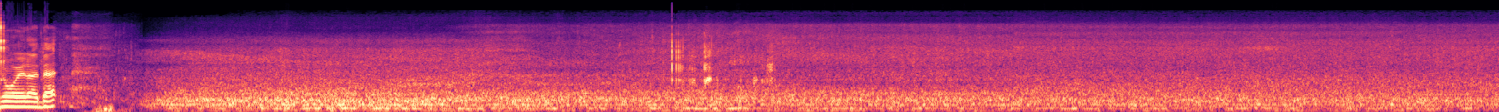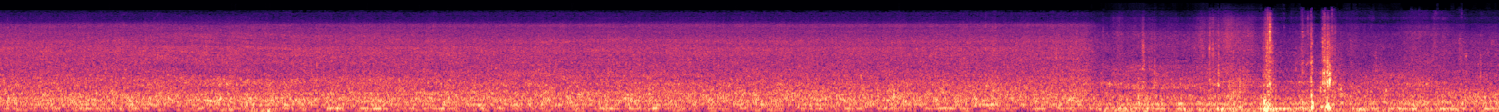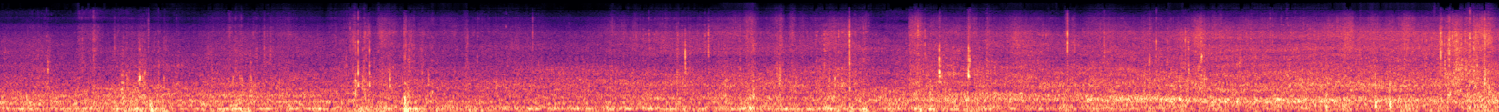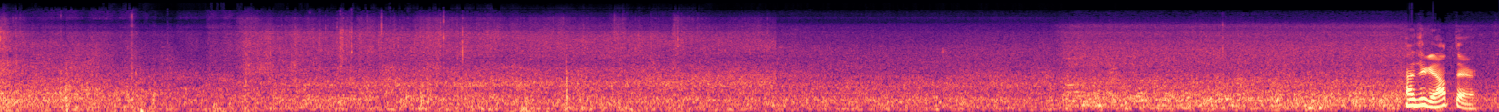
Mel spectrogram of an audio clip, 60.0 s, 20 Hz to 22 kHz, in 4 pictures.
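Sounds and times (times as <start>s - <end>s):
brook flowing over stones: 5.8s - 13.7s, 25.8s - 52.8s.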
